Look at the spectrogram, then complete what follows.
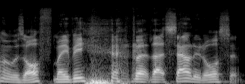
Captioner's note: both laughing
